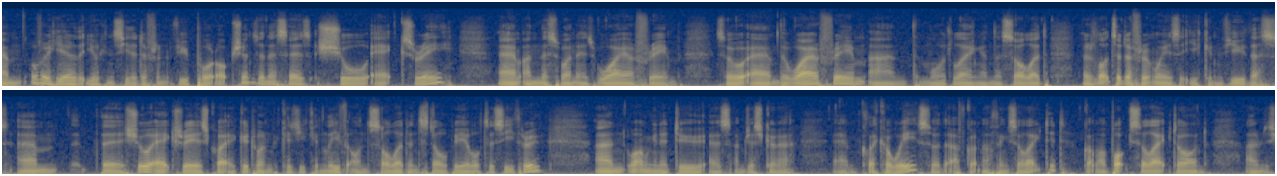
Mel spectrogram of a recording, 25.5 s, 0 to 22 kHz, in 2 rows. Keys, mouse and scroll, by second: 2.6 click, 6.0 click, 7.2 click, 7.9 click, 9.7 click, 10.4 click, 11.2 click, 13.8 click, 14.2 click, 15.6 click, 16.5 middle click, 21.0 click, 23.5 click, 24.7 click.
